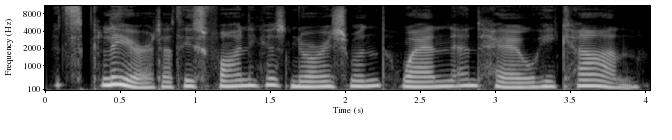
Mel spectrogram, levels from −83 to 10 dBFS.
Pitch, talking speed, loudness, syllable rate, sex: 205 Hz, 180 wpm, -17 LUFS, 3.9 syllables/s, female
